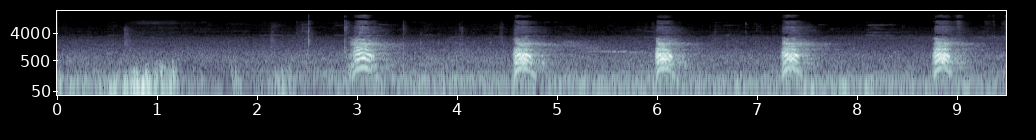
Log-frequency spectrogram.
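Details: Vern, a rescued Saint Bernard with bone cancer, barks back and forth with neighbourhood dogs: five deep, resonant single barks about every one and a half seconds, with a low rumble of background noise before them.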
